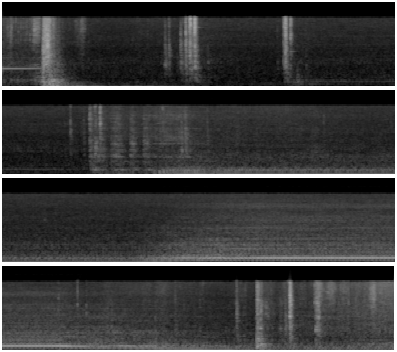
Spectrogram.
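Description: A few clicks, then a Subaru Impreza WRX's turbocharged flat-four boxer engine cranks and catches about five seconds in and settles into a steady idle. About ten seconds in the engine speed rises and holds higher for a couple of seconds, then eases back, with a few more clicks near the end.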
